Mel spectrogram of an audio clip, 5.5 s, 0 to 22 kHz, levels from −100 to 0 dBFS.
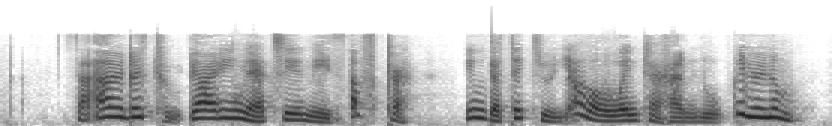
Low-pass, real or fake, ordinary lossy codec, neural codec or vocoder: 7.2 kHz; fake; AAC, 48 kbps; codec, 16 kHz, 0.5 kbps, FreqCodec, larger model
